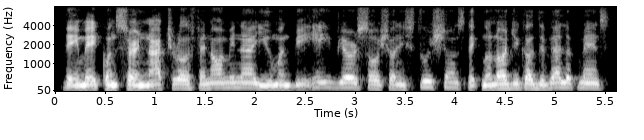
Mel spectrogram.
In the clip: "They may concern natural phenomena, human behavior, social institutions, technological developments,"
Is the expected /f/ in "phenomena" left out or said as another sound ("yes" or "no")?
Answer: no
